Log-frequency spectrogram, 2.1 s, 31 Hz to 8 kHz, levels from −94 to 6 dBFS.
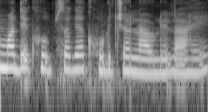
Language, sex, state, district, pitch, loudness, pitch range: Marathi, female, Maharashtra, Solapur, 240 Hz, -17 LUFS, 220-260 Hz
